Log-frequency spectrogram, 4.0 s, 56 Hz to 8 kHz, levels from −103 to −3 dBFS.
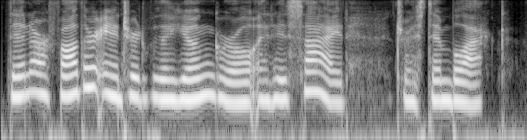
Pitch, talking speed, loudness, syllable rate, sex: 250 Hz, 210 wpm, -14 LUFS, 5.4 syllables/s, female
